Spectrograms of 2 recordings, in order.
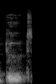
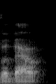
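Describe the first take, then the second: First: It is said in a Canadian accent. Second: It is said in an American accent.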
